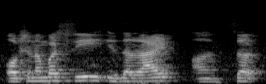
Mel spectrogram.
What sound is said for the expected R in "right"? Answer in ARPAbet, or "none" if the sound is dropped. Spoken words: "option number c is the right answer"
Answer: R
